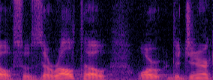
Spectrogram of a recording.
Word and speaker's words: Xarelto: called zerto it's it's it's pronounced with a z sound but it's spelled with x x a r l t so zerto or the generic name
